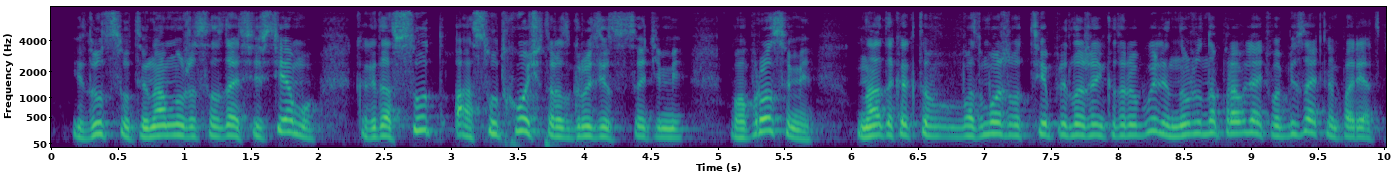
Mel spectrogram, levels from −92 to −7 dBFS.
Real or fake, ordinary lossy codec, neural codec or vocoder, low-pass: fake; none; codec, 16 kHz, 16 kbps, FunCodec, trained on Chinese and English, 50 frames a second; 7.2 kHz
